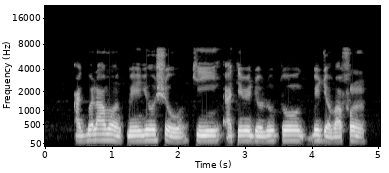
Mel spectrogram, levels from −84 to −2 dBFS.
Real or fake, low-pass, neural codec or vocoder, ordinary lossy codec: real; 7.2 kHz; none; none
